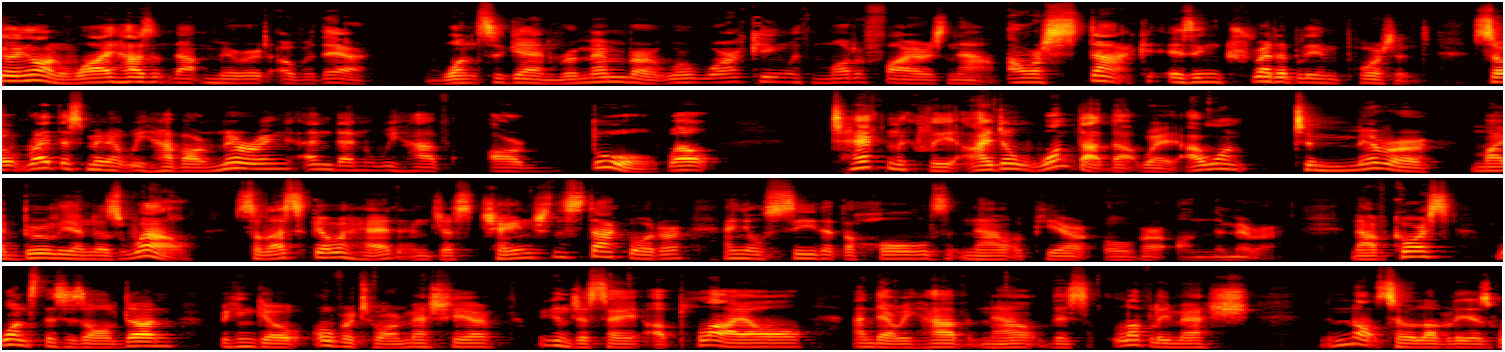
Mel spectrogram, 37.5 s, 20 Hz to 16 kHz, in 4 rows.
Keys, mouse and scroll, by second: 5.0 middle click, 6.2 click, 15.4 click, 21.2 click, 25.6 middle click, 26.9 middle click, 27.1 scroll down 1, 30.4-33.1 scroll down 1, 33.1 click, 34.3 click, 34.9 Tab, 35.8 middle click.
